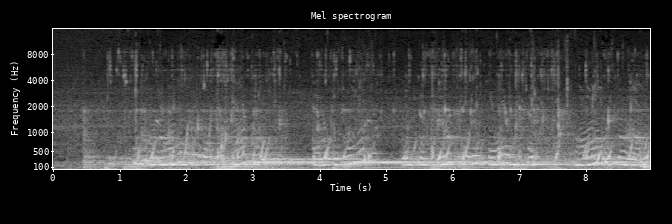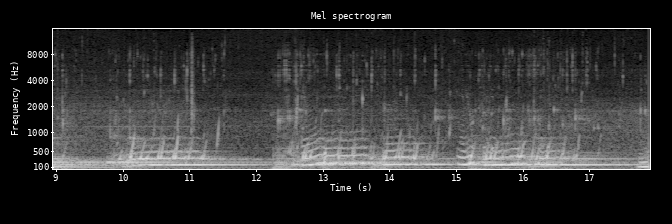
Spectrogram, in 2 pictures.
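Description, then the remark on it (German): As an experiment, a muffled, gurgling voice sings and talks underwater, the tones wobbling through bubbly water noise, continuous and fairly loud with one brief break midway. “Experiment Nummer zwei. Singen und sprechen unter Wasser.”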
